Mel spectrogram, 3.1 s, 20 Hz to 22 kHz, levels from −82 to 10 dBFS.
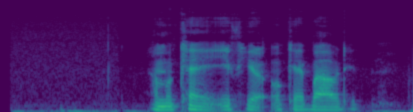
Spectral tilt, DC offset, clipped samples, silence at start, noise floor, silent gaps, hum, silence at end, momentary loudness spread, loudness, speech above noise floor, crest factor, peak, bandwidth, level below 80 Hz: -6.5 dB/octave; under 0.1%; under 0.1%; 0.1 s; -51 dBFS; none; none; 0 s; 23 LU; -30 LUFS; 21 dB; 24 dB; -10 dBFS; 14.5 kHz; -52 dBFS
